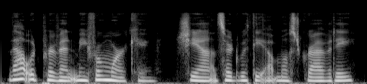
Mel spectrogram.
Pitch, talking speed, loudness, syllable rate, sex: 180 Hz, 195 wpm, -15 LUFS, 5.7 syllables/s, female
